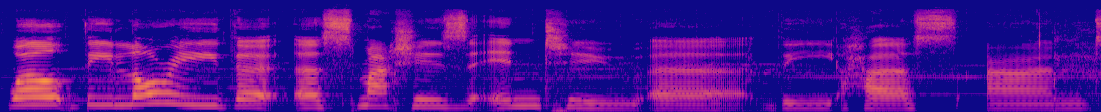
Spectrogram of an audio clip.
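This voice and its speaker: A woman's voice: medium pitch, slow pace, soft background music. A young British woman co-hosting a podcast, joking crudely and irreverently in casual film chat. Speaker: podcast co-host.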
